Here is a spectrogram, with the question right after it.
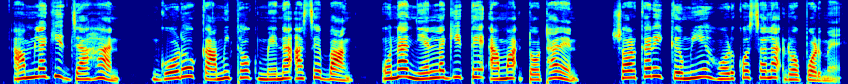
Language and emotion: Santali, neutral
